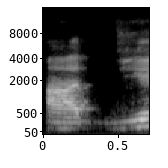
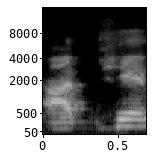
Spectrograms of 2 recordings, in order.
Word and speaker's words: आद्य: तो यहाँ पे आद्य है, आद्य नहीं। बहुत से लोग आद्य आद्य कर देते हैं, अशुद्ध उच्चारण हो जाएगा। आद्ये परोक्षम, आधा द हो रही है, आद्ये, आद्ये।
